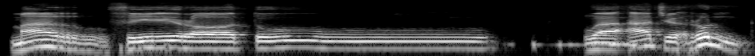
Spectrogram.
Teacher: jim sukun bacaan qalqalah dibaca memantul ditampakkan pantulannya · Dhammah tanwin bertemu dengan huruf wau, idgham bil gunnah masuk dengan mendengung, yaitu mendengung wau. Ditandai ada wawunya ada tasdidnya, ditahan biar tampak mendengungnya.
